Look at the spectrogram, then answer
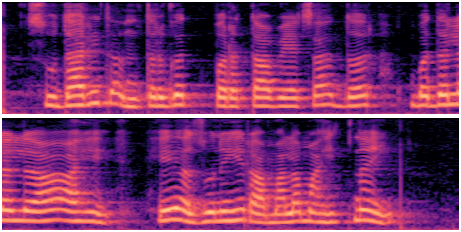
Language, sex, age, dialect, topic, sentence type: Marathi, female, 36-40, Varhadi, banking, statement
